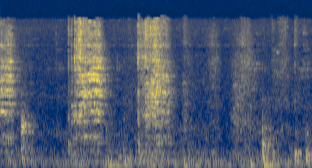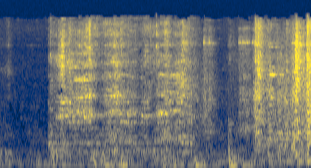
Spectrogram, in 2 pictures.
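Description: Wire whisk stirring a melted butter and brown sugar mixture in a nonstick frying pan: faint, repeated scraping strokes against the pan.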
